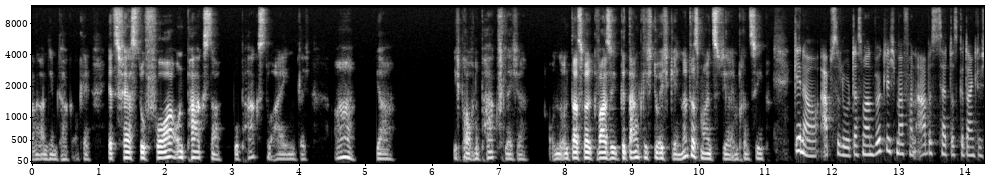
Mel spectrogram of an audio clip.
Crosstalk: none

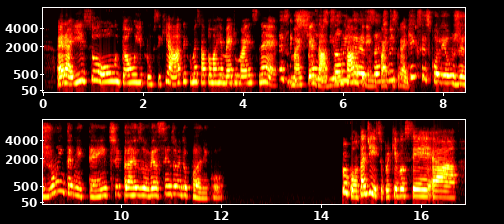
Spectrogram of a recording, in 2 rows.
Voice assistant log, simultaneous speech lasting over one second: present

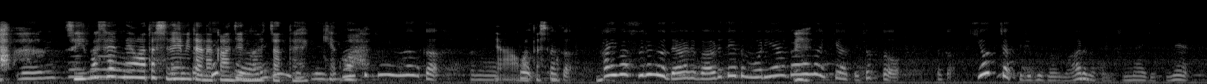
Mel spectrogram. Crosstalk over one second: present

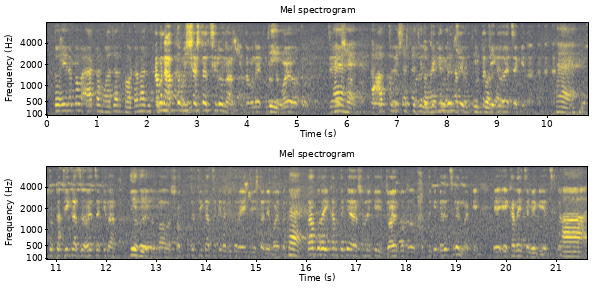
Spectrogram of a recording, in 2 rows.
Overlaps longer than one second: present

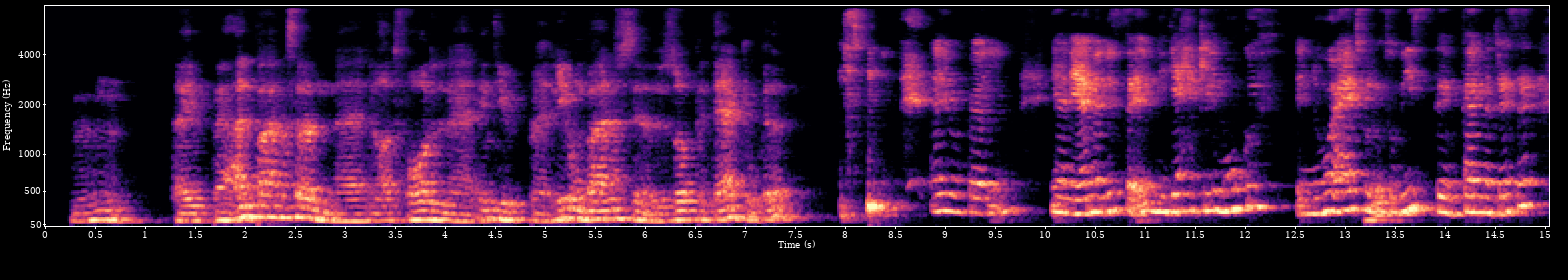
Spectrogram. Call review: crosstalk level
none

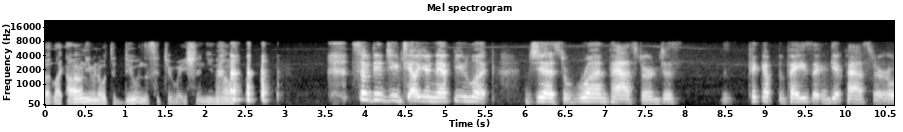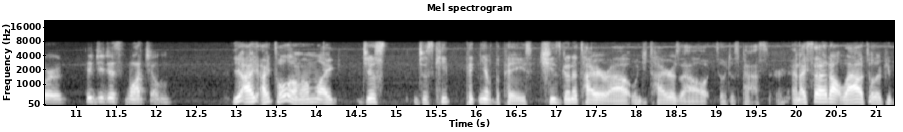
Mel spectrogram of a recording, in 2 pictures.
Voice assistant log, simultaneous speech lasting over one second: none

